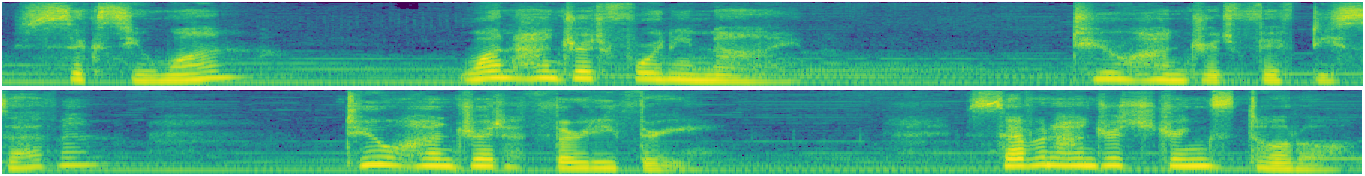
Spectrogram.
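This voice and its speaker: A young, stoic female leader from a game, with a slightly high voice. She is literal-minded and terse, precise in every word, yet her pitch moves a good deal, over clear background music. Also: expressive, slow pace, long pauses, mellow. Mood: precise, unfazed. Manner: terse, matter-of-fact, reciting figures precisely. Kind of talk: dramatic video game voice acting.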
